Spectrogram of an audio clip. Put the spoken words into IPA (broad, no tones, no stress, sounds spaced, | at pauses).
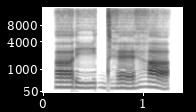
ɐ ɾ i dʱ ɛ ɦ a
